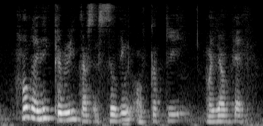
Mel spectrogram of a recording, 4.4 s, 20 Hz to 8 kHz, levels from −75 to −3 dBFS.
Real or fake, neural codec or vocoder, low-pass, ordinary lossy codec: fake; codec, 44.1 kHz, 2.6 kbps, DAC; 7.2 kHz; AAC, 32 kbps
